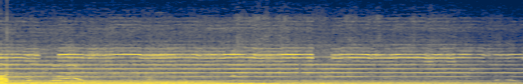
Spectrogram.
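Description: A held synth chord, several steady tones sounding together after the drums and bass drop out, as the song ends.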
